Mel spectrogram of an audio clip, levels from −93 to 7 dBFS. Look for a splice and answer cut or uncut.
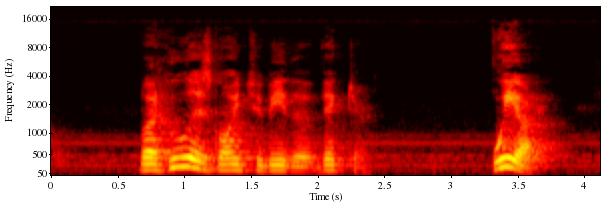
uncut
